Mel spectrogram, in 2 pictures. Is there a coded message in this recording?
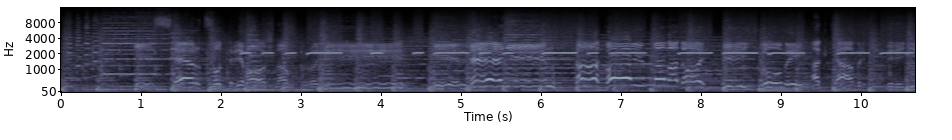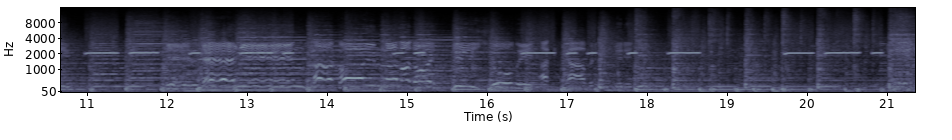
Yes: Morse code (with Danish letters) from 2.2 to 21.4 s, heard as a whistle, hand-sent with a straight key, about 9 wpm. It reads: VELKOMMEN I DET …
